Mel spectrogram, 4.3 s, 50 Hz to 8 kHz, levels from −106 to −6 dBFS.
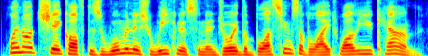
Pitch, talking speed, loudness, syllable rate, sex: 170 Hz, 225 wpm, -18 LUFS, 5.6 syllables/s, male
